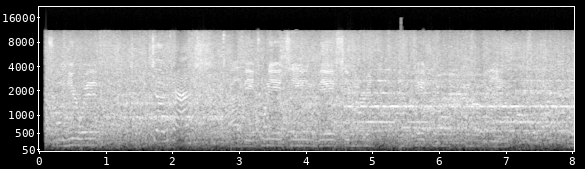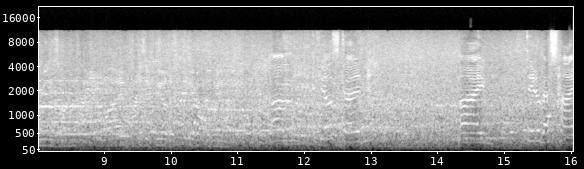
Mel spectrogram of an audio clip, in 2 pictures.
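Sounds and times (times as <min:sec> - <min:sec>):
noisy background din: 0:00.1 - 0:16.0
woman speaking: 0:01.7 - 0:02.6, 0:11.5 - 0:13.0, 0:14.3 - 0:16.0.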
